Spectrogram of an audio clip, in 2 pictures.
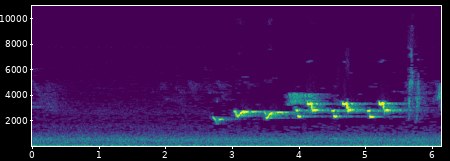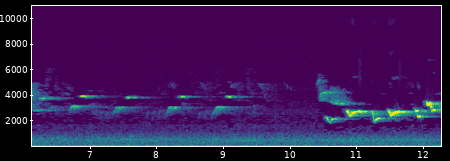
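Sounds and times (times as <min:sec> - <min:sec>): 
constant low noise: 0:00.0 - 0:12.2
Grey shrike-thrush song of rich whistled notes: 0:02.0 - 0:09.7, 0:10.4 - 0:12.2.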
